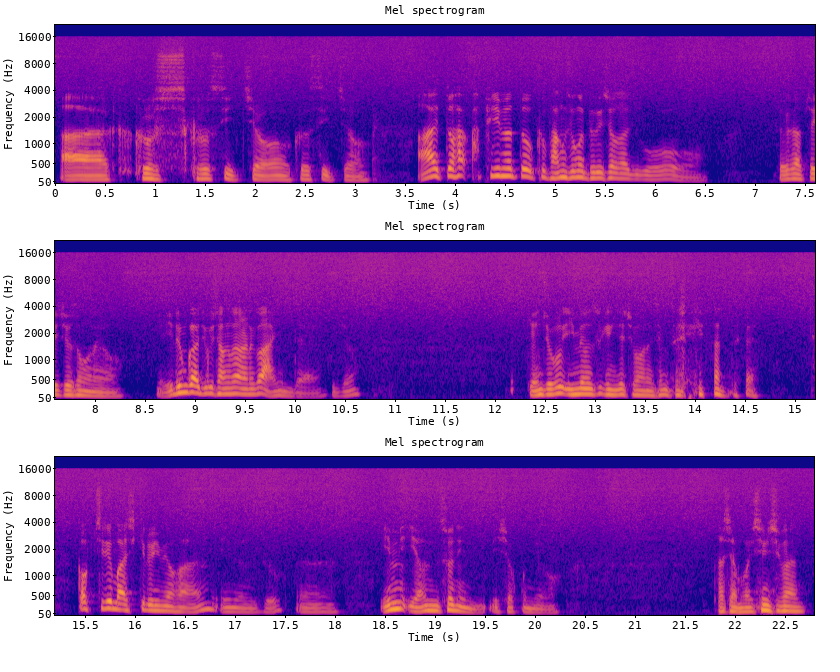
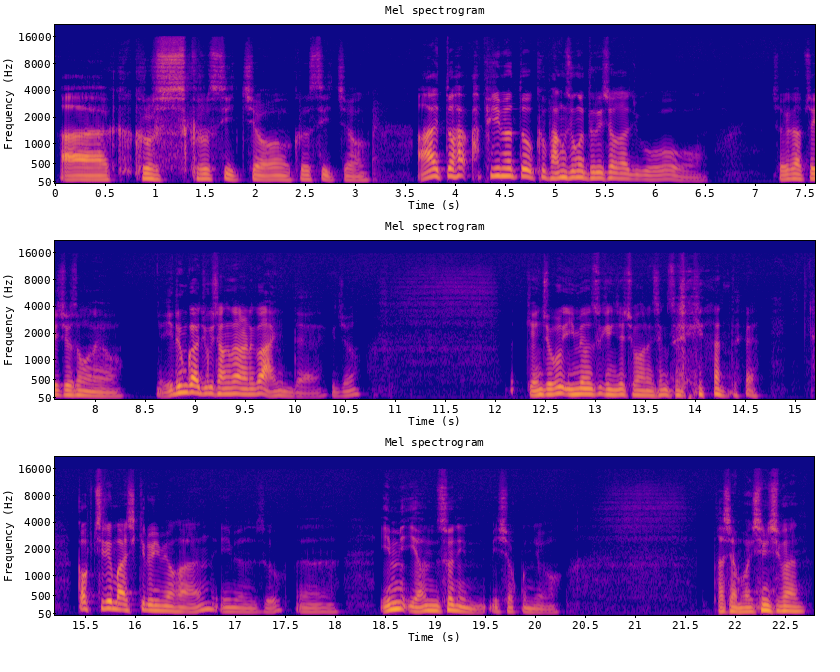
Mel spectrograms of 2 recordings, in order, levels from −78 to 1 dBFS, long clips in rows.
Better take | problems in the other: second | hiss; loud; throughout; 3 dB below the speech; faint in the second

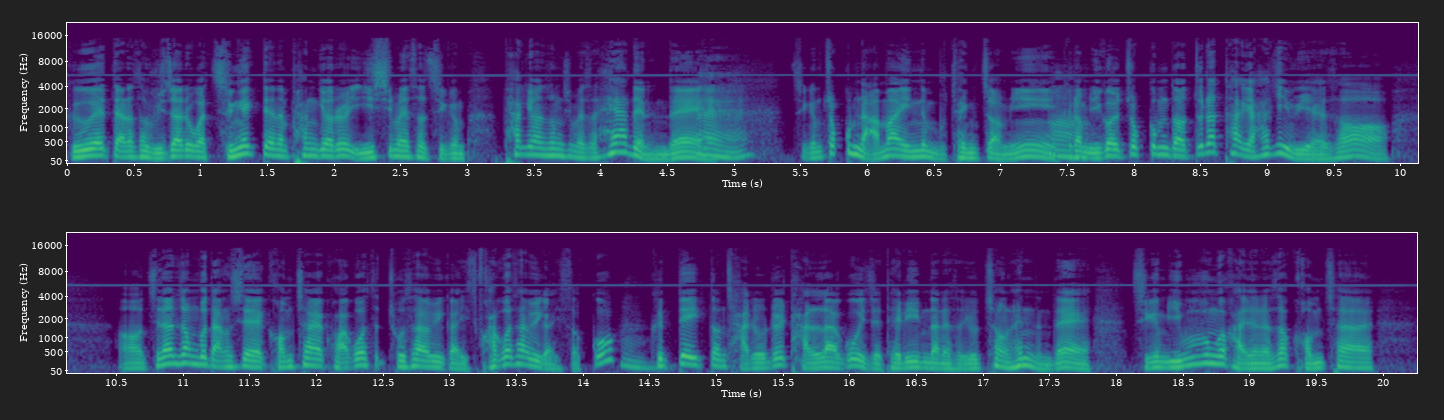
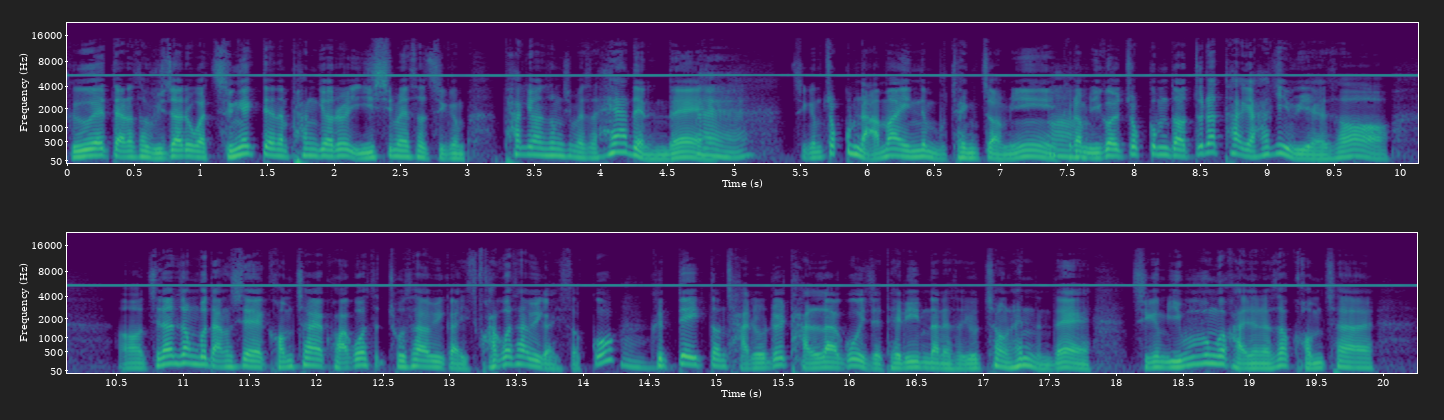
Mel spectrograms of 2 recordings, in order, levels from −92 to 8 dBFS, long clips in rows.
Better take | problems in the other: first | high-pitched whine; loud; throughout; 5.5 kHz, 9 dB below the speech; faint in the first

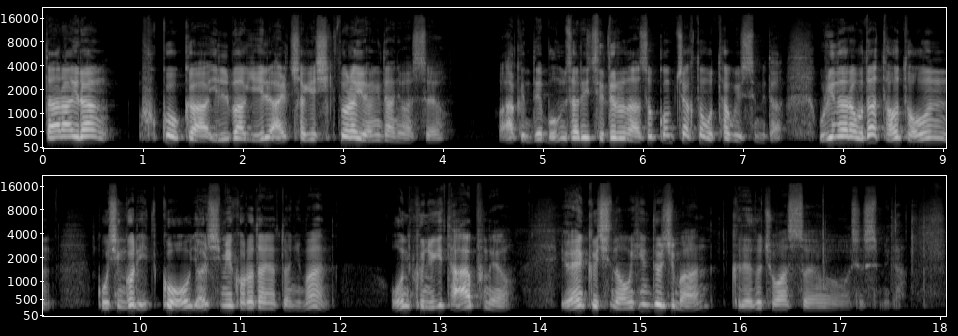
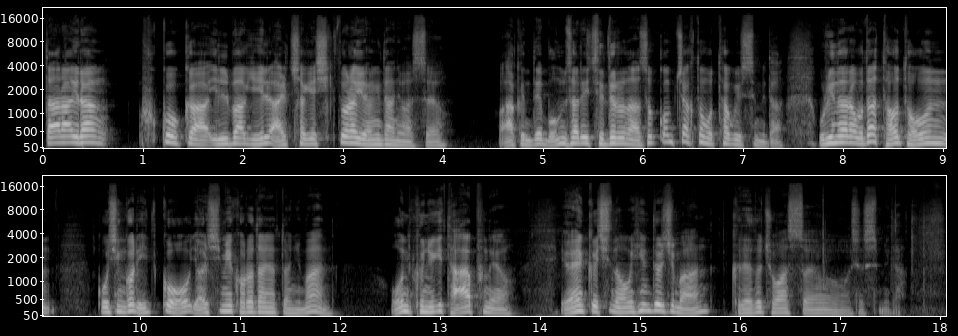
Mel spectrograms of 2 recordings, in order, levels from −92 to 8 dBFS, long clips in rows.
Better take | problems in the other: second | thin; very; fading below 300 Hz

